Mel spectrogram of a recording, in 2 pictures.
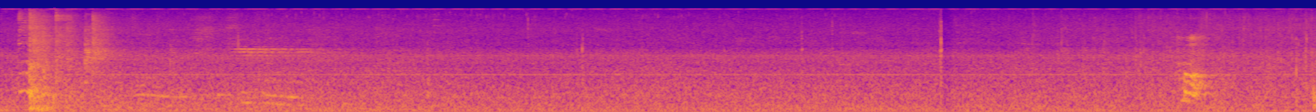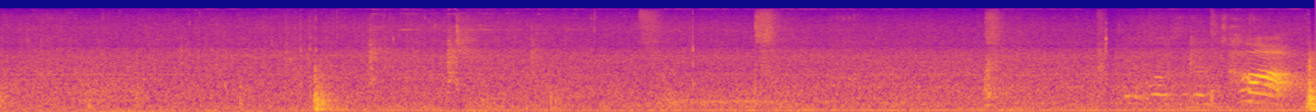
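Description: A steady low hum with a few isolated knocks and clicks, the sharpest about eleven seconds in, and a brief rising squeak-like sound about eight seconds in.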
